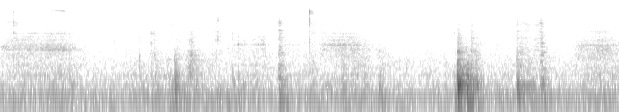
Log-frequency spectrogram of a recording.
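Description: Quiet handling sounds as a plastic petroleum jelly tub and cotton rounds are worked over a metal baking sheet: brief soft rustling, a few light taps, and one sharper thump about four and a half seconds in.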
